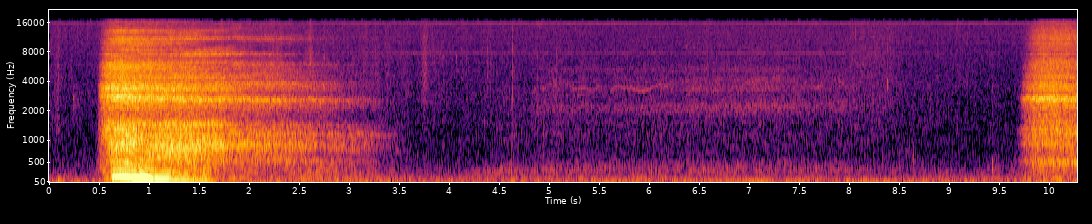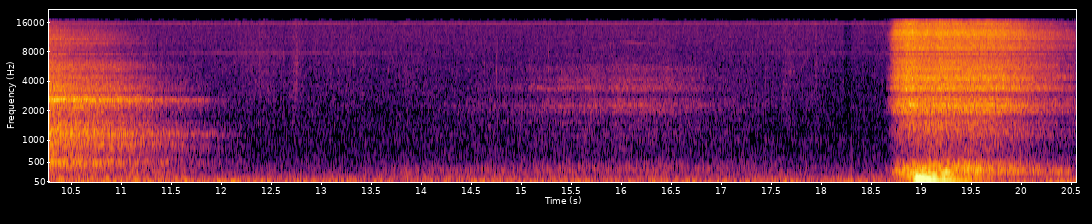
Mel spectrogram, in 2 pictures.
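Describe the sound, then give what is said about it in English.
Deep breathing during a guided exercise: three long sighing exhales, each swelling and tapering over a couple of seconds, spaced roughly nine seconds apart, with near silence between. “So, yeah, I'm gonna just invite you to breathe with me for about 30 seconds.”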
